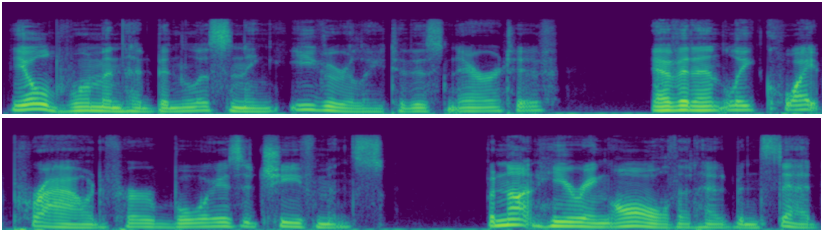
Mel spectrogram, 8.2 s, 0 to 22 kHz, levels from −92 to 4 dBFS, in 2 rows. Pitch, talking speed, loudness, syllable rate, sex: 130 Hz, 185 wpm, -21 LUFS, 5.7 syllables/s, male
